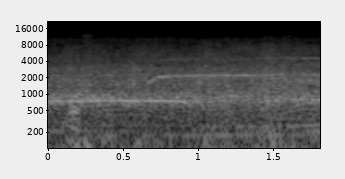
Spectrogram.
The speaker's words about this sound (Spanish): ovación para Roger Federer.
